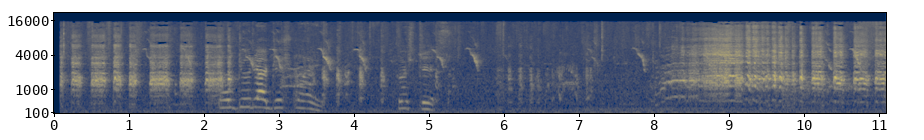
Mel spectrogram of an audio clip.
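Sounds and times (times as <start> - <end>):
chicken clucking: 0.1 - 11.0.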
